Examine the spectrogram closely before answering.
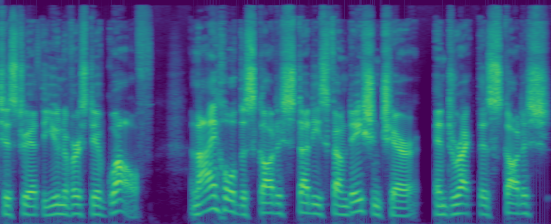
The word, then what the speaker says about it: Guelph: So I work for University of Guelph, that's how it's pronounced.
